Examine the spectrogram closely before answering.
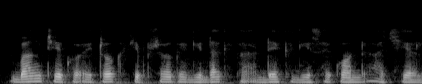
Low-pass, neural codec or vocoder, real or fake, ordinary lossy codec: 5.4 kHz; none; real; none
